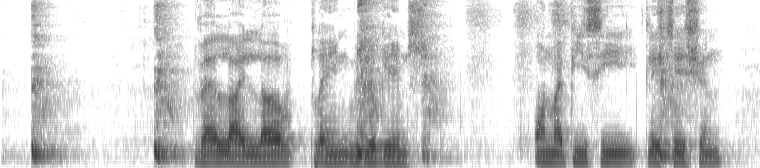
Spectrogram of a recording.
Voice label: noisy reference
